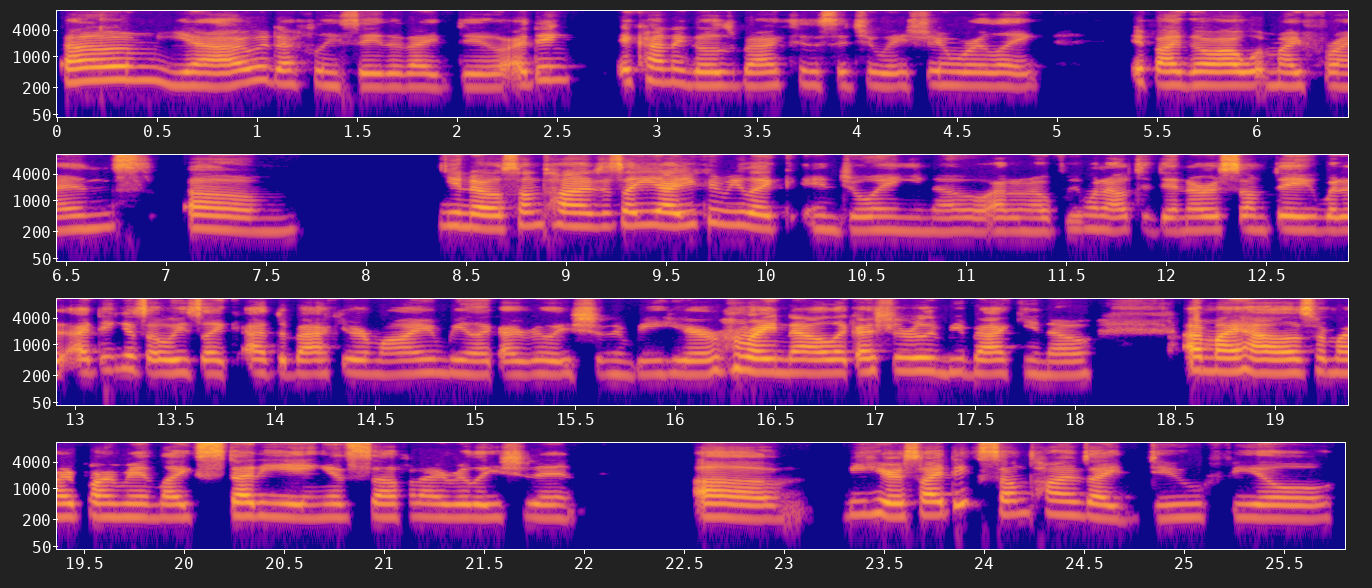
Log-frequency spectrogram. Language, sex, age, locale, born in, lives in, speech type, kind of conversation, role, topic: English, female, 20-24, en-US, United States, United States, conversation, podcast, guest, What helps you maintain a healthy balance between your responsibilities and personal time?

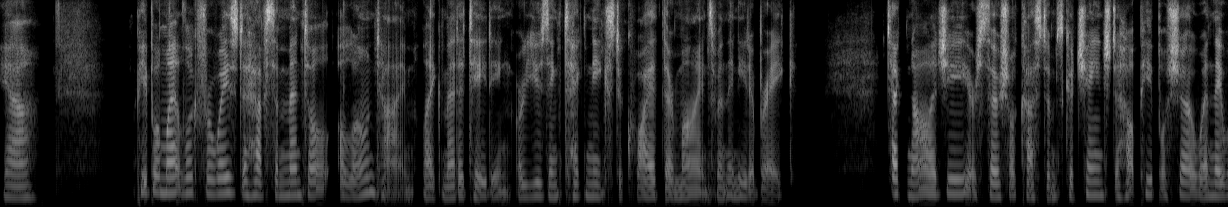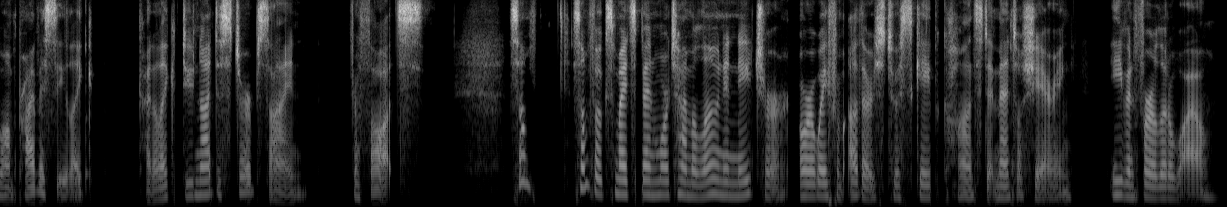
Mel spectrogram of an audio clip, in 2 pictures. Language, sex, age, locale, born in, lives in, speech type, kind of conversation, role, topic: English, female, 55-59, en-US, United States, United States, read, expert-assistant, expert, What if we could read each other's thoughts?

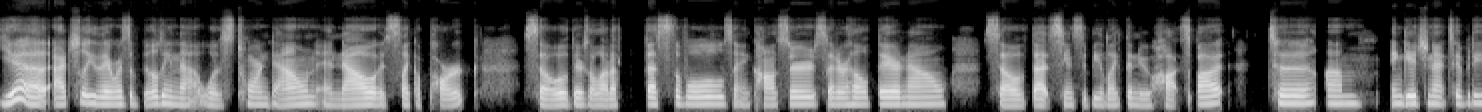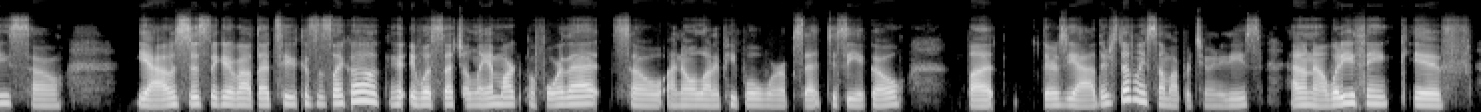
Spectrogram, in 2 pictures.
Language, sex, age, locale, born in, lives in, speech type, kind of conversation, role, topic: English, female, 30-34, en-US, United States, United States, conversation, advice, user, How can I feel less nervous meeting new people?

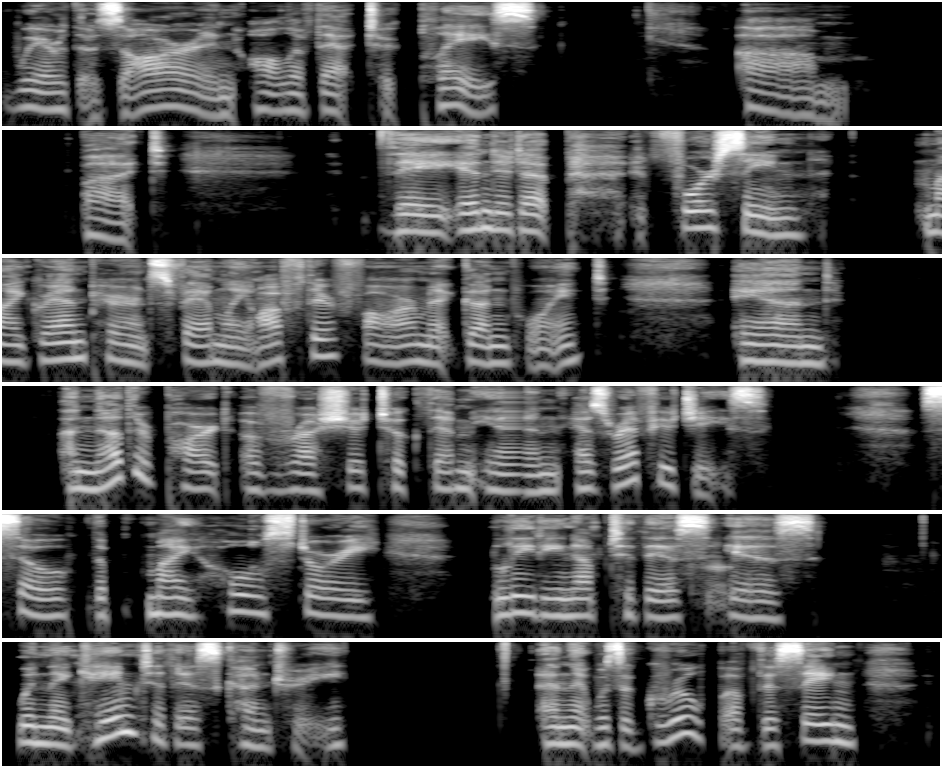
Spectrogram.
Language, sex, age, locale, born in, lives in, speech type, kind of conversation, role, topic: English, female, 70-74, en-US, United States, United States, conversation, unstructured, none, Which class project will you never forget, and what did it teach you about learning, teamwork, or yourself?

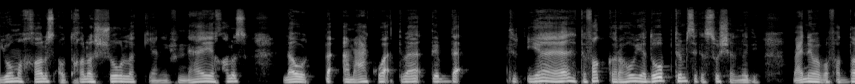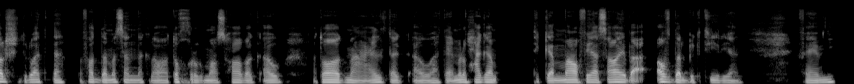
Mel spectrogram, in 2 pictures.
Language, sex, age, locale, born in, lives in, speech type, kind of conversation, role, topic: Arabic, male, 20-24, ar-EG, Egypt, Egypt, conversation, podcast, guest, إيه اللي بتعمله لما تحس إن السوشيال ميديا بتشتّتك؟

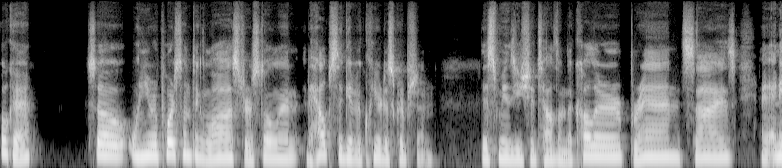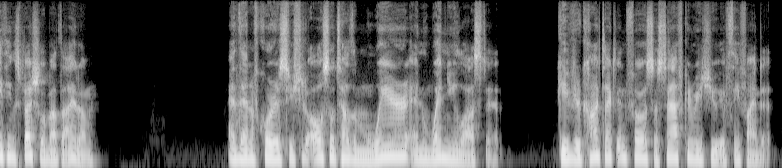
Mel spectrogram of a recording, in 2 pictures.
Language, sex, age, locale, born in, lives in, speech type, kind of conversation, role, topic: English, male, 30-34, en-US, United States, United States, read, expert-assistant, expert, How can you safely and responsibly use public transportation?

